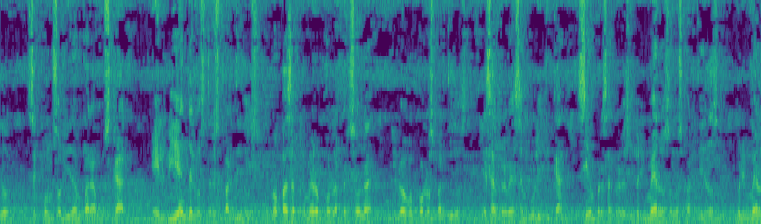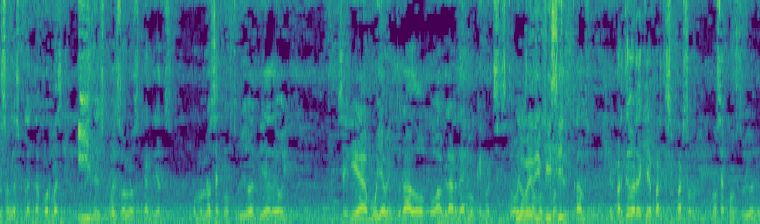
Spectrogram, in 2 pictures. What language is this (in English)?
Spanish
